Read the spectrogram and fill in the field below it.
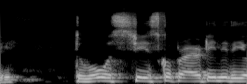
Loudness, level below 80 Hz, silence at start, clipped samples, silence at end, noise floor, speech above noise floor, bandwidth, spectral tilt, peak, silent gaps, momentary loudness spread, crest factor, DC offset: -22 LUFS; -70 dBFS; 0 s; under 0.1%; 0 s; -49 dBFS; 29 dB; 12.5 kHz; -4.5 dB/octave; -12 dBFS; none; 8 LU; 10 dB; under 0.1%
